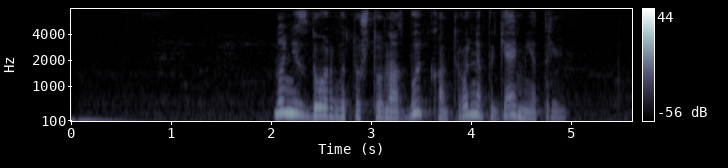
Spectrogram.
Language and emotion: Russian, neutral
